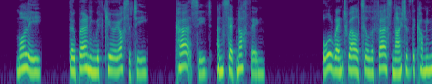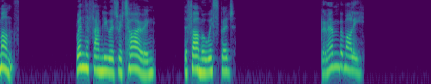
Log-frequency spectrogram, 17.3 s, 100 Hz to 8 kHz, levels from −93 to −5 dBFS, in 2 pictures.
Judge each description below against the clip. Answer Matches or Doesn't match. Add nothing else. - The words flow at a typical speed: Doesn't match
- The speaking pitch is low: Doesn't match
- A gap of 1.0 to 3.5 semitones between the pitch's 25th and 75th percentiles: Matches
